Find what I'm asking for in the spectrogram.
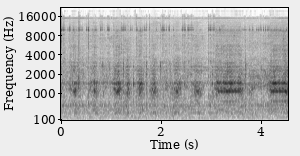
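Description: A Cricut cutting machine draws a dinosaur with a pen, giving a steady mechanical whir with repeating carriage pulses and soft ratcheting clicks, fairly close and without speech.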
